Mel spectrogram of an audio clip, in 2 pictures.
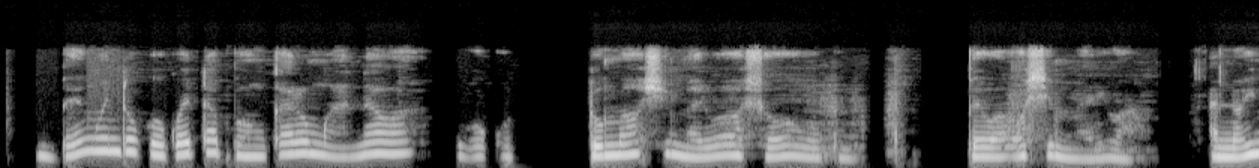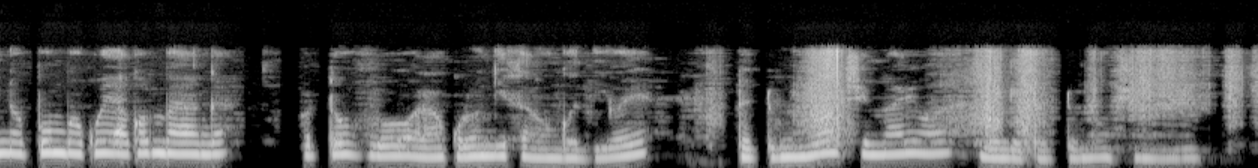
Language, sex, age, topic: Oshiwambo, male, 25-35, finance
